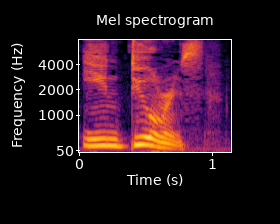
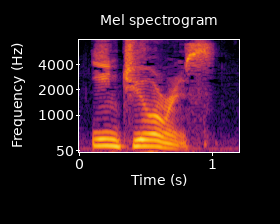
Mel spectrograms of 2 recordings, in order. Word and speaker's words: endurance: 体育运动可以增强人的耐力，耐力 endurance 在英国英语中呢我们可以读作 endurance，但是在美国英语中呢我们发音就比较浊化一点了， endurance。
